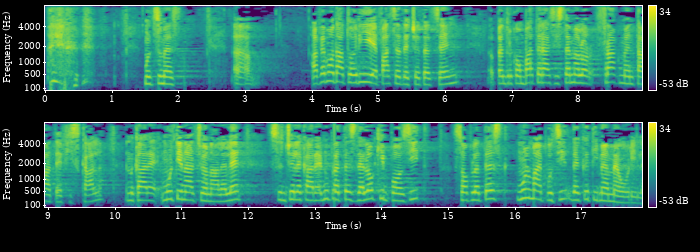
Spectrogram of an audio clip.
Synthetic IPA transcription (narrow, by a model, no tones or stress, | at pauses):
mult̪sume̞sk̚ | ave̞mo̞d̪at̪o̞ɾije̞fat̪səd̪e̞t͡ʃe̞t̪ət̪se̞nʲ | pe̞nt̪ɾuko̞mbat̪e̞ɾeasist̪e̞me̞lo̞rfɾaɡme̞nt̪at̪e̞fiskalɨŋkaɾe̞mult̪inat̪sio̞nale̞le̞ | sunt̪̚t͡ʃe̞le̞kaɾe̞nuplət̪e̞sk̚d̪e̞lo̞kimpo̞zit̪ | sawplət̪e̞skmult̪majput̪sind̪e̞kɨt̪ime̞me̞uɾile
